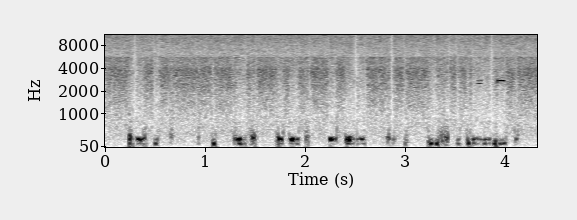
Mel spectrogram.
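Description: Near silence: room tone with faint, irregular low thuds.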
